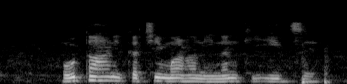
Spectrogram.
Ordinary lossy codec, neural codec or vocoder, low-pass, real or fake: Opus, 64 kbps; none; 7.2 kHz; real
